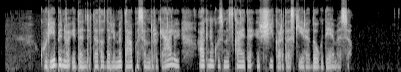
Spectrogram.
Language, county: Lithuanian, Klaipėda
